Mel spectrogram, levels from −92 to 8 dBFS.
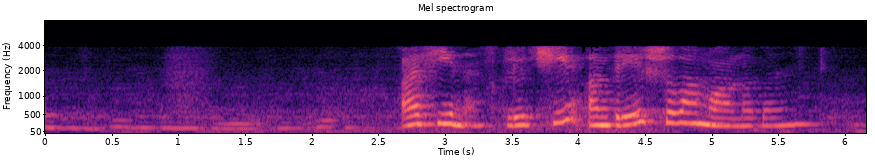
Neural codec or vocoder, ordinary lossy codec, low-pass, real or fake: autoencoder, 48 kHz, 32 numbers a frame, DAC-VAE, trained on Japanese speech; AAC, 16 kbps; 7.2 kHz; fake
